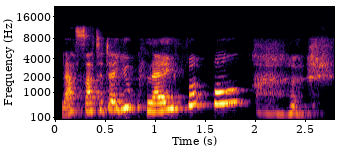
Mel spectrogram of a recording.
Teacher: you might repeat the sentence with a rising intonation like a question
